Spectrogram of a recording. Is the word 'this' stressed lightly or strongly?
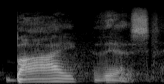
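lightly. The word 'this' is not specially stressed.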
